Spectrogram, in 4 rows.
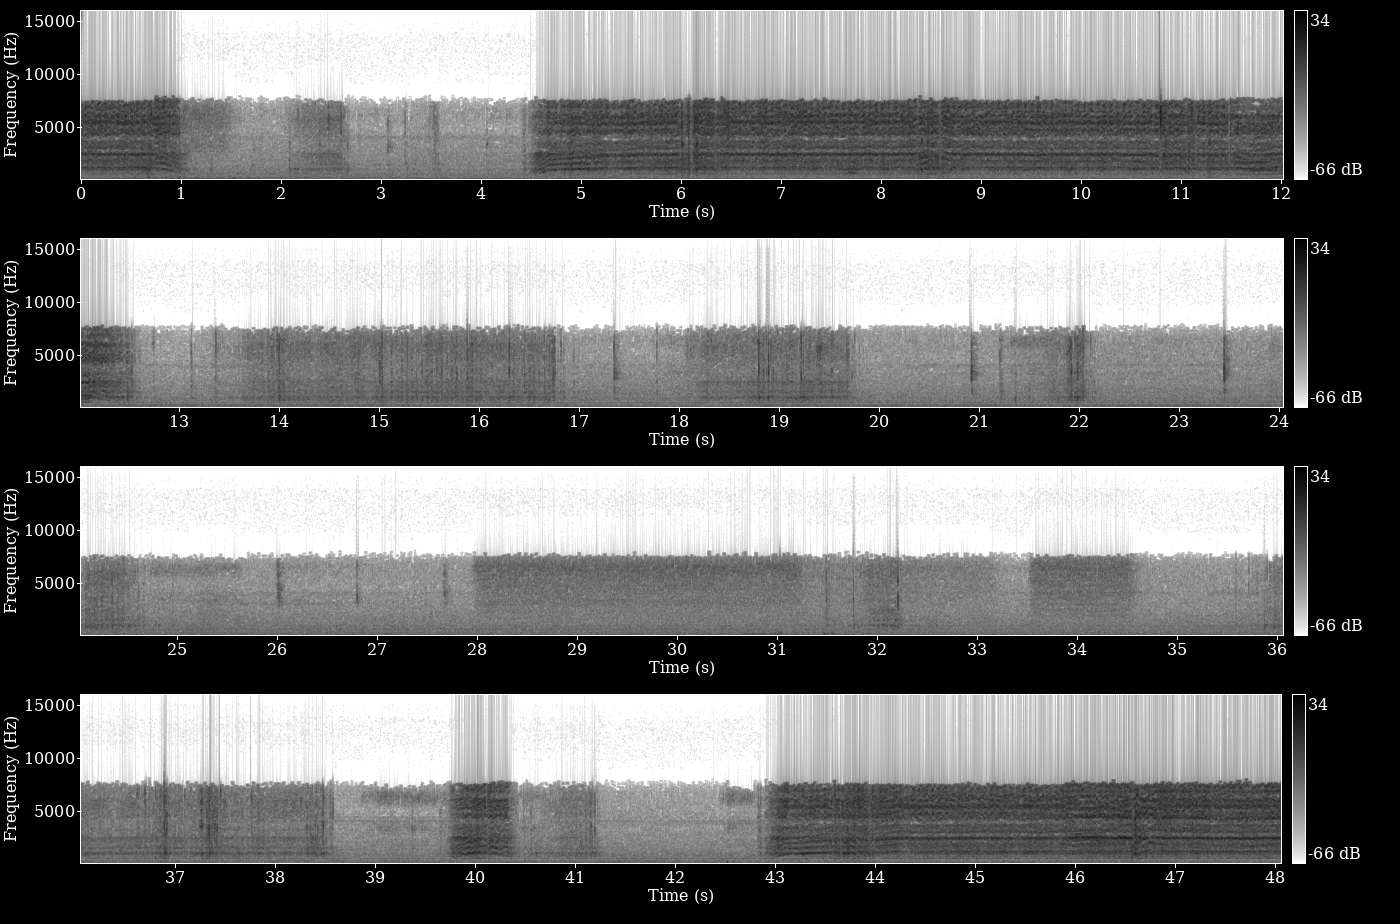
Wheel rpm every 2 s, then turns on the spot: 80, 10, 90, 160, 160, 150, 30, 30, 10, 20, 0, 0, 10, 0, 0, 0, 0, 0, 30, 20, 20, 60, 160, 160.
0-2 14-20 24-26 36-38 40-42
